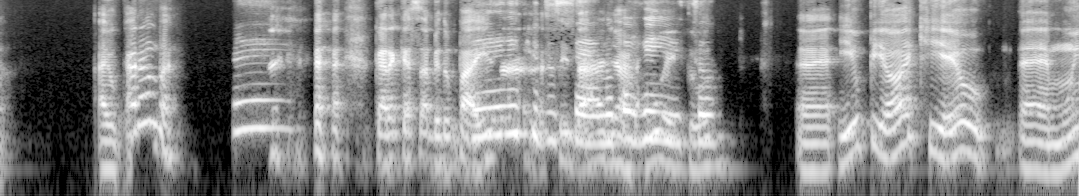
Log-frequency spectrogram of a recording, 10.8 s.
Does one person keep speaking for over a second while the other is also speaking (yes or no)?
yes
